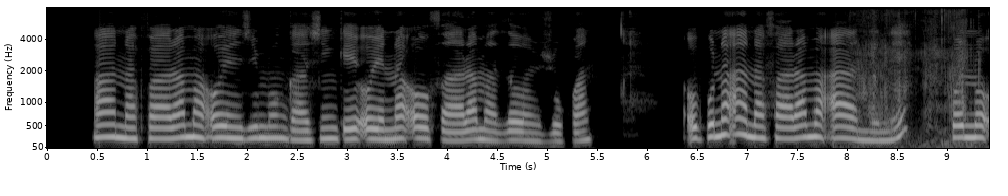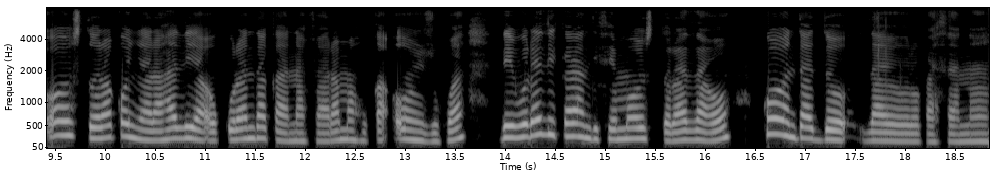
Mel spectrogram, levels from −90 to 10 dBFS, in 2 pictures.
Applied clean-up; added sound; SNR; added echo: none; Zipper (clothing); 19 dB; none.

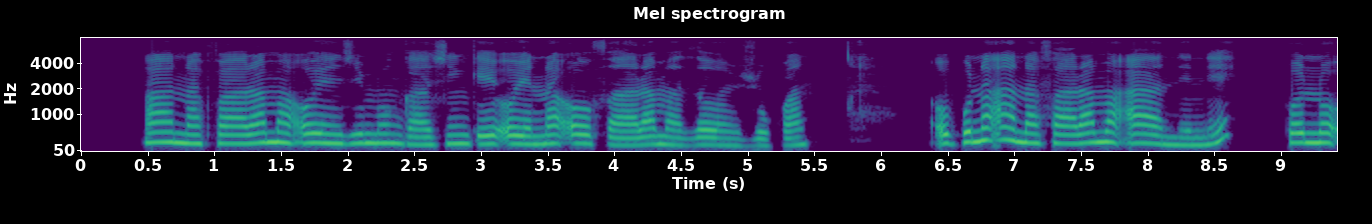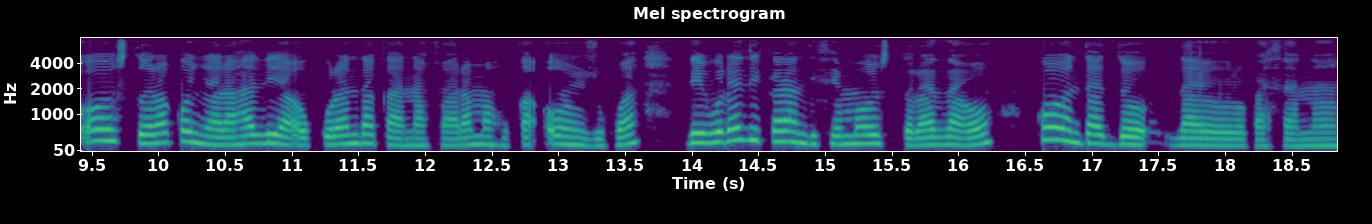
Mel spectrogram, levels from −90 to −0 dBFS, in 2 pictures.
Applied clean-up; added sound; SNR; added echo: none; none; none; none.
